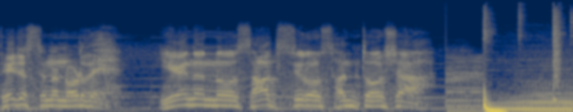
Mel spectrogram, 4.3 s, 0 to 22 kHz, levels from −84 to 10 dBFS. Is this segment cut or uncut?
cut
